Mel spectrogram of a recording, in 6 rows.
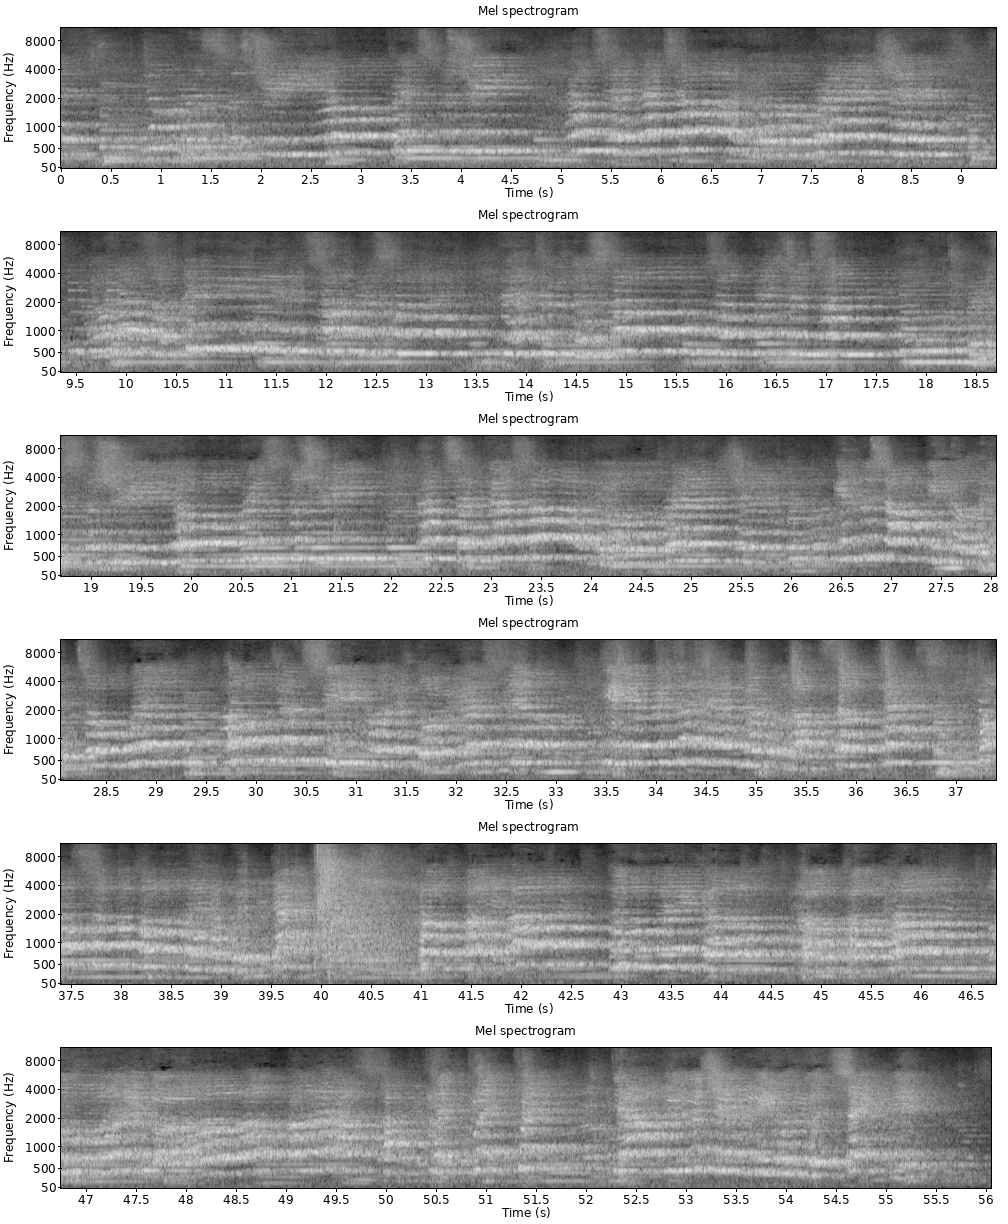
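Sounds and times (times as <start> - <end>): children's choir singing: 0.0 - 56.0.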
